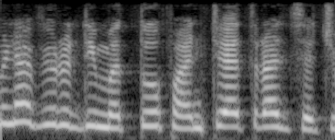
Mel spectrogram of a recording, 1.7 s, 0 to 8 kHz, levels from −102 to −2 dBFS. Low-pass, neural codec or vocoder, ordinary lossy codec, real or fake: 7.2 kHz; codec, 24 kHz, 0.9 kbps, DualCodec; none; fake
